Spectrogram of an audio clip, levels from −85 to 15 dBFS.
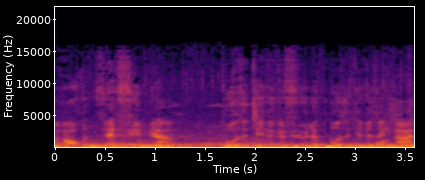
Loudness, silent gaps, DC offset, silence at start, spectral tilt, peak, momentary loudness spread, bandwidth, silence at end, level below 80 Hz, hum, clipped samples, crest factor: -17 LUFS; none; under 0.1%; 0 s; -6.5 dB/octave; -2 dBFS; 4 LU; 15.5 kHz; 0 s; -38 dBFS; none; under 0.1%; 14 dB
